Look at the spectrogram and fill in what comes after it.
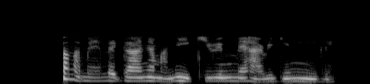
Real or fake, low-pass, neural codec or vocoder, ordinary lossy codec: real; 3.6 kHz; none; none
